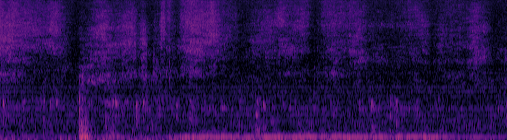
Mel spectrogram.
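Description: A medium-sized paperback book, "Japanese Ink Painting," with a card cover is held in both hands while long dark-painted nails tap and scratch its cover. One sharp tap stands out near the start, followed by continuous soft scratching and rubbing over a steady low hum.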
